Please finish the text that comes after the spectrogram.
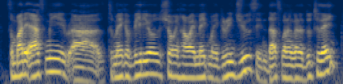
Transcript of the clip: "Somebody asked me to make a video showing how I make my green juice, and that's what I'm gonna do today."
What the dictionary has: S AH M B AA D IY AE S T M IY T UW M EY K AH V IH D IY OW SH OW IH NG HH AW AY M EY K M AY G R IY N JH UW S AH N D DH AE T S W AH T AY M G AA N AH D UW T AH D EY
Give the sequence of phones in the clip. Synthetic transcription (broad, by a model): S AH M B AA D IY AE S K M IY T UW M EY K AH V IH D IY OW SH OW IH NG HH AW AY M EY K M AY G R IY N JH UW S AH N DH AE T S W AH T AY M G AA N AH D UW T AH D EY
